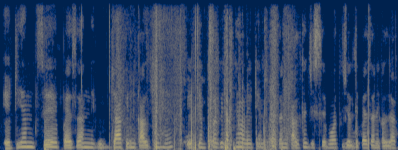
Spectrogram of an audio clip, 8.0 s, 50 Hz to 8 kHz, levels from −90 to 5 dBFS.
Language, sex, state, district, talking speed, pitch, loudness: Hindi, male, Chhattisgarh, Sarguja, 175 wpm, 200 Hz, -29 LUFS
